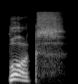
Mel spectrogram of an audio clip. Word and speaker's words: Boox: He says a company called Onyx has had books, that's spelled Boox, out for a while, and we'll put a link to that in our show notes.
